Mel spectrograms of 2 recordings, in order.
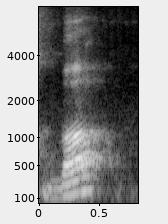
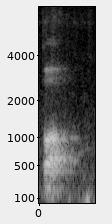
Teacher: when you pronounce the sound ba, as is used in baby, then you will hear a higher resonance. In pa, as used in pantalon, the resonance is lower.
